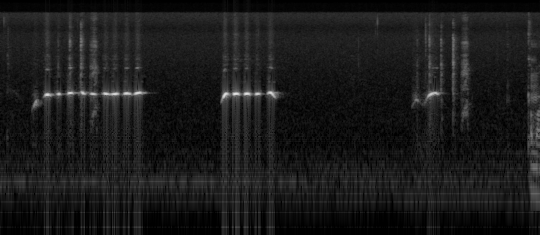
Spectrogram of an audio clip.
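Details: Pet cockatiels indoors, communicating: clear whistled notes near one pitch, a rapid run of about ten short pulses, a pause, a shorter burst of four, then a brief rising whistle; a faint human voice and a thump at the end.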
